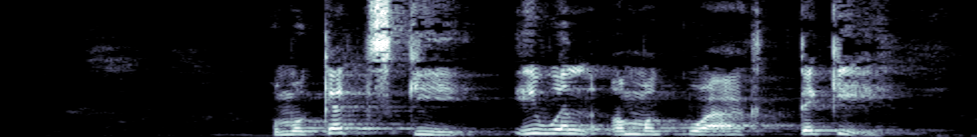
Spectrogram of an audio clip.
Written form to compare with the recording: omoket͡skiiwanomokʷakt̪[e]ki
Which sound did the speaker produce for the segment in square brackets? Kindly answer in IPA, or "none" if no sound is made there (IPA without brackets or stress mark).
e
